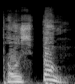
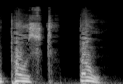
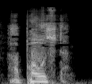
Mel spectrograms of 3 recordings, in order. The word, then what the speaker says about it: postpone: 好，接着我们看第二短语动词 put off, 表延后拖延，以及物动词 postpone, 好，那个 T 打出来了，但实际念的时候呢 T, 它不念出来 postpone, 这样子，不要念成 postpone, 啊 postpone, postpone、你这样读不对，是那个 T 实际的时候它是去掉的 postpone 或是 delay 它同意、意思相同。之后可接动名词或名词做宾语，我们看这个例子。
